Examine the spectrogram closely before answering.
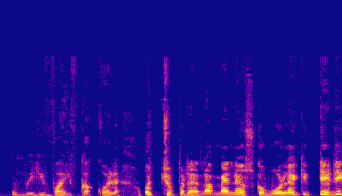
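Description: The background is quiet and the sound is dry with no echo. A man talks at a moderate pace. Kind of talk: comic skit dialogue in Hindi. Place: car. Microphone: phone near.

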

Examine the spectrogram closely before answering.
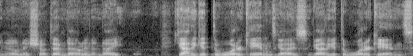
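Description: Someone with an American accent talks at a moderate pace. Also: man. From USA. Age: 50s. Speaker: livestreamer. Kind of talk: casual livestream monologue. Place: home room. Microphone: webcam.

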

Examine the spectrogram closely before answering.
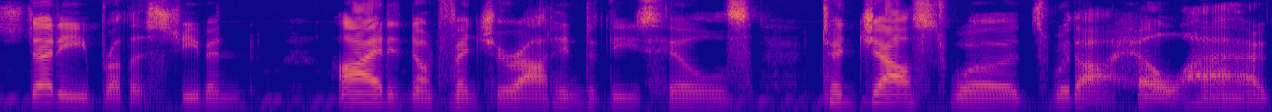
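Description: A woman uses a put-on character voice with a very deep, low pitch. Her pace is moderate. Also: ordinary pitch variation. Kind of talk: pageant theatrics, archaic speech. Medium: game stream. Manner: stalwart, grandiose.

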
